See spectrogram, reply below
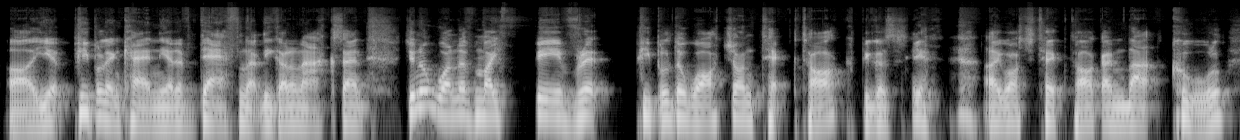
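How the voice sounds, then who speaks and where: A middle-aged man hosting a live Q&A stream, chatting casually in a rambling, sarcastic, self-mocking way. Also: medium pitch.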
